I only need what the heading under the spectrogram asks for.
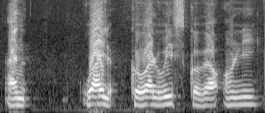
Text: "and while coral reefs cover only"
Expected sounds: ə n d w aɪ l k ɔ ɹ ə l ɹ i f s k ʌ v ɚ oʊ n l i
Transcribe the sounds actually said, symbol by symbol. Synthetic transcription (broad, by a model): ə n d w aɪ l k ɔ ə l w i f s k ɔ v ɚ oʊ n l i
